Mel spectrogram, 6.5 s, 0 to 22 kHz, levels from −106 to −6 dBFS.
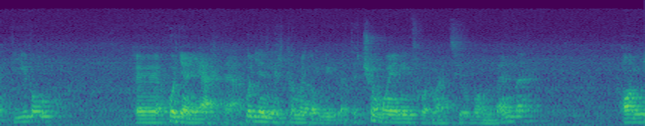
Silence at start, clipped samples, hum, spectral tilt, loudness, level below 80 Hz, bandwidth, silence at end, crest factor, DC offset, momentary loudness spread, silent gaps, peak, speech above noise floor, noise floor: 0 s; under 0.1%; none; -6.5 dB/octave; -37 LUFS; -66 dBFS; 16 kHz; 0 s; 18 dB; under 0.1%; 22 LU; none; -18 dBFS; 21 dB; -57 dBFS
